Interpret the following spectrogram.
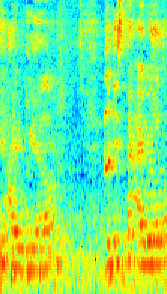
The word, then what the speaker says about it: iWIL: Karena jangan I Will bacanya ya, Iya. lagi Q Will, beda ya. Ini I Will.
